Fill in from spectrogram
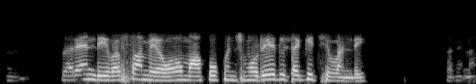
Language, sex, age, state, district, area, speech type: Telugu, female, 60+, Andhra Pradesh, Kadapa, rural, conversation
